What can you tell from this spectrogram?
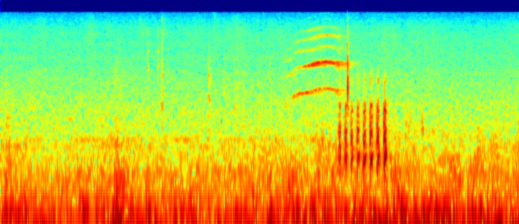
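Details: Two seven-week-old guinea pig sisters (Cavia porcellus) purr while being petted, a short burst of rapid, buzzy purring pulses with a few high excited squeaks.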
